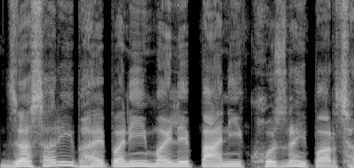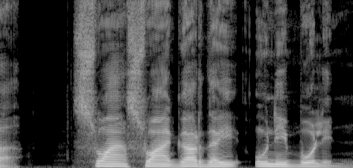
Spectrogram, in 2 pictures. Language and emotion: Nepali, neutral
